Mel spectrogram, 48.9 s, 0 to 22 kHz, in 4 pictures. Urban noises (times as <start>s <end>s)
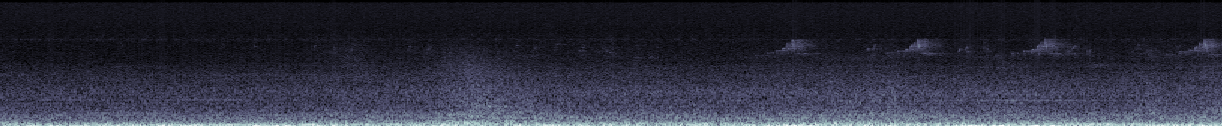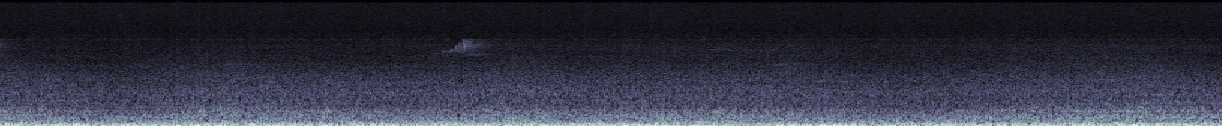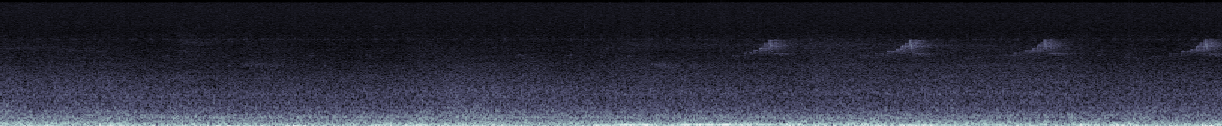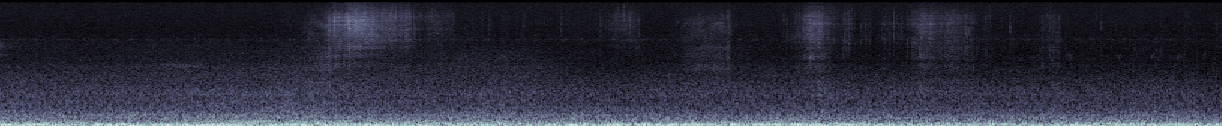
27.3s 48.8s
